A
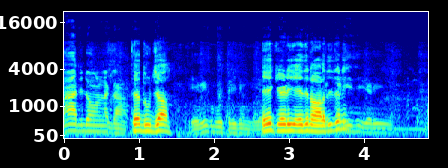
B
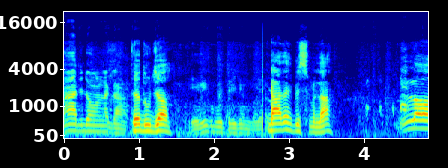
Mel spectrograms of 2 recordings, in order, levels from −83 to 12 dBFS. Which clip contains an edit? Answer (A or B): B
